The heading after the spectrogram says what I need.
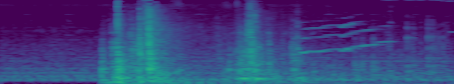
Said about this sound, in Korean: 에피페리는 다시 문을 열고 바깥 사무실로 나가 문고리를 붙잡은 채 말했다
